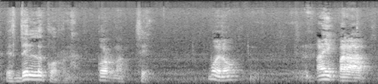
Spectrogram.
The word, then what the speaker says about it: Della Corna: ¿Cómo se dice? ¿De la Corne o de la Corna? Es de la Corna.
